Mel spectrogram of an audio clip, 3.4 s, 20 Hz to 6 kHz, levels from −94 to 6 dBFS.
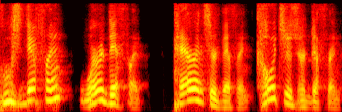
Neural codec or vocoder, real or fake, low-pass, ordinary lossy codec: codec, 16 kHz in and 24 kHz out, 0.6 kbps, FireRedTTS-2 codec; fake; 5.4 kHz; MP3, 48 kbps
